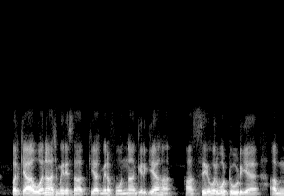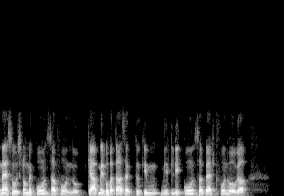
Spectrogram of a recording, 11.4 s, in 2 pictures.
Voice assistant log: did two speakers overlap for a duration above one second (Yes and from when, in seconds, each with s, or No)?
No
